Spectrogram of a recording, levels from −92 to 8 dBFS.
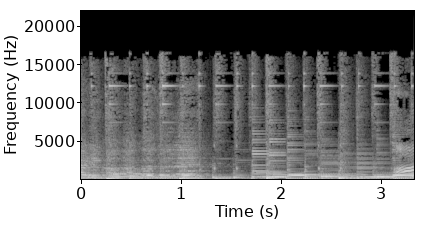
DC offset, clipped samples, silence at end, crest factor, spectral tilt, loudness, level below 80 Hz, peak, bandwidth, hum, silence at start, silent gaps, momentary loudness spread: under 0.1%; under 0.1%; 0 s; 14 dB; -5 dB/octave; -16 LUFS; -26 dBFS; -2 dBFS; 17 kHz; none; 0 s; none; 6 LU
